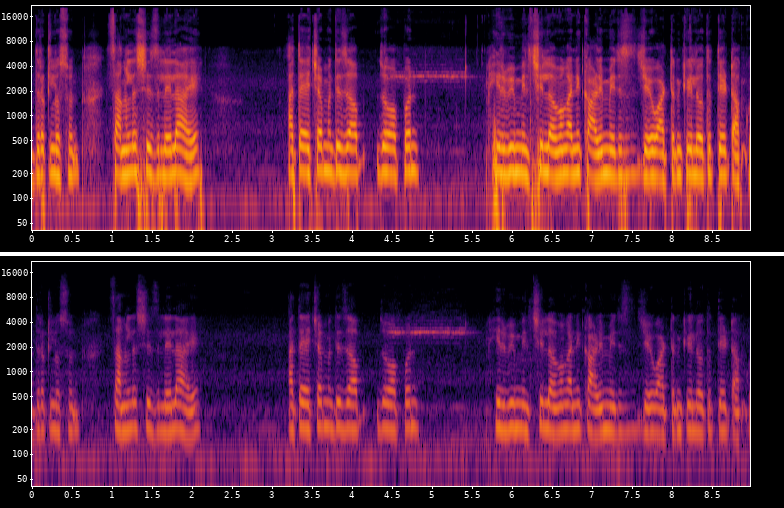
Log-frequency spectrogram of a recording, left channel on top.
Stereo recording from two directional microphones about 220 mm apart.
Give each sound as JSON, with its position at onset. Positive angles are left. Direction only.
{"t": 0.0, "sound": "speech", "side_deg": 45}
{"t": 3.2, "sound": "speech", "side_deg": 45}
